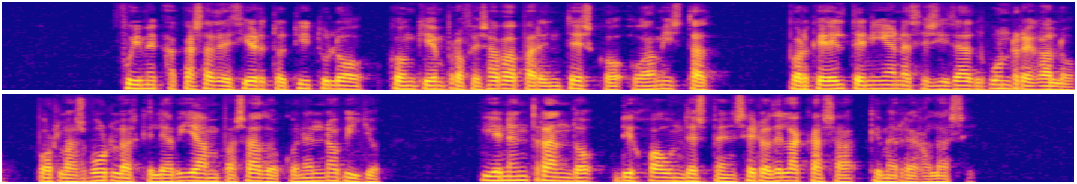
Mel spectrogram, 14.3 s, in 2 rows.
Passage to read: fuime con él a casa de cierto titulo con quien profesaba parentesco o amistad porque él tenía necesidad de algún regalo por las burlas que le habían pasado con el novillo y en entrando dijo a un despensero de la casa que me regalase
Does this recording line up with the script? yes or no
no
